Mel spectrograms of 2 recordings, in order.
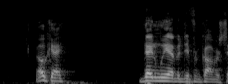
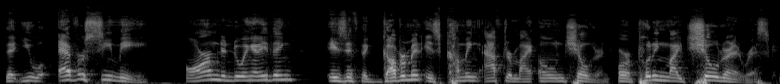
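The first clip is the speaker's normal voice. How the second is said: normal talking voice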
